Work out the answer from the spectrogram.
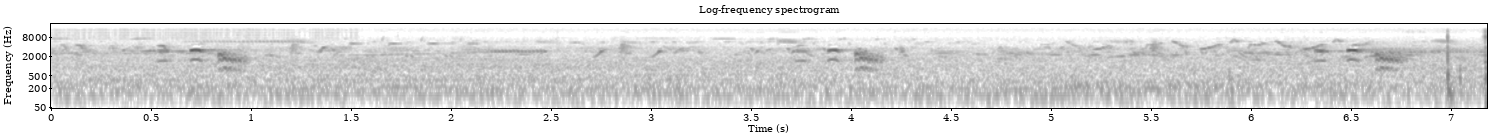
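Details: Black rail in Berks County giving short, sharp high notes about every three seconds, set against a busy background chorus of other marsh birds.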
